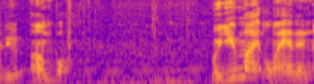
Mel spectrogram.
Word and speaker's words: Humble: In fact, I'm saying Humble because that's how the locals pronounce it, but it's humble.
